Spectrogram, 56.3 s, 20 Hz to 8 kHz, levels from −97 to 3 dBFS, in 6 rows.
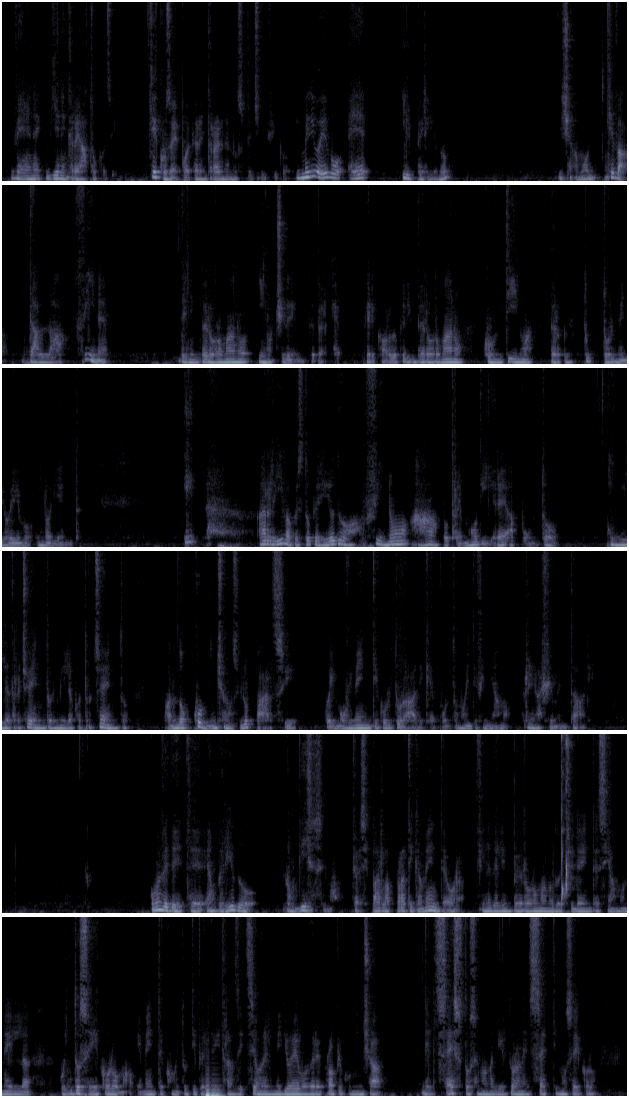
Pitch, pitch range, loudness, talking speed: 120 Hz, 115-135 Hz, -50 LUFS, 110 wpm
